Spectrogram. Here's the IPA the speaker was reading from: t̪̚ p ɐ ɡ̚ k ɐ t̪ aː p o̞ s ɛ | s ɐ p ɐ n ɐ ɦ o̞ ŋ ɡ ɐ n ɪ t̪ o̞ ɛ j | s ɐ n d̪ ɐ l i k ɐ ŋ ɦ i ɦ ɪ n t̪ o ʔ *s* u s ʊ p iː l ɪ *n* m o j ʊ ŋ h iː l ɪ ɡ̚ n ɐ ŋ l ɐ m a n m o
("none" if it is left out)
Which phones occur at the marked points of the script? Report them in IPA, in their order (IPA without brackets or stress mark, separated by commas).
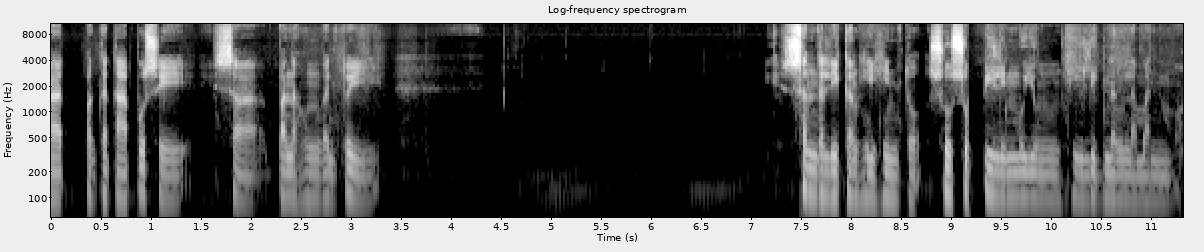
s, n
